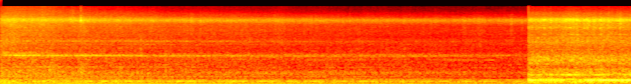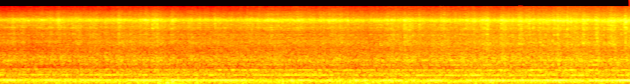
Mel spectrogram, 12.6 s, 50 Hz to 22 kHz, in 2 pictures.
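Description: A tractor towing a silage trailer drives past, its engine and rumble slowly fading. About five seconds in, an abrupt cut to the louder, steady drone of a Claas Jaguar 950 forage harvester chopping maize, with a tractor and trailer running alongside it.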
